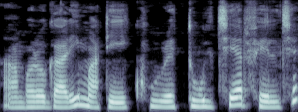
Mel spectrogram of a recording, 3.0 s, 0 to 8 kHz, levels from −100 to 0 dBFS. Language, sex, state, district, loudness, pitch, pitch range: Bengali, male, West Bengal, Jalpaiguri, -18 LUFS, 150 Hz, 145-170 Hz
